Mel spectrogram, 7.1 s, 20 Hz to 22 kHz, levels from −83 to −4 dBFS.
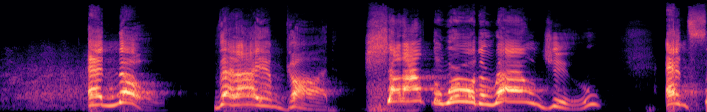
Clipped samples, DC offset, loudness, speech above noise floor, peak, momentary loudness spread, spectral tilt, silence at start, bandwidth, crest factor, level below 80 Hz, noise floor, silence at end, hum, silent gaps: under 0.1%; under 0.1%; -16 LUFS; 45 dB; -2 dBFS; 16 LU; -2.5 dB/octave; 0.9 s; 18 kHz; 16 dB; -62 dBFS; -61 dBFS; 0 s; none; none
